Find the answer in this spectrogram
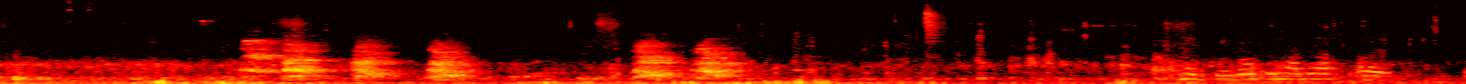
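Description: Dogs barking in short runs of evenly spaced barks, with a whining sound near the end, over a steady low rumble.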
